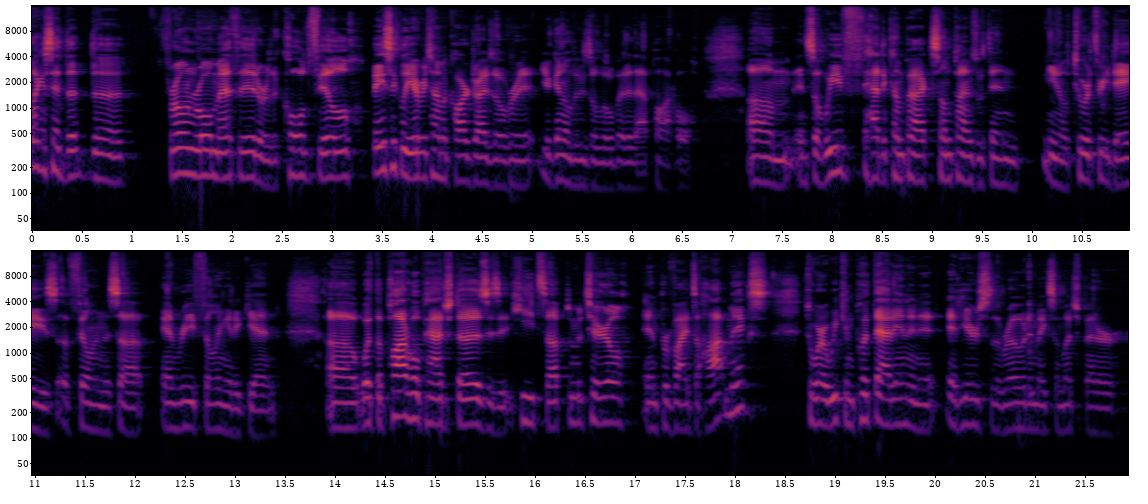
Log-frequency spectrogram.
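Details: Adult male speaker; Normal speech.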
